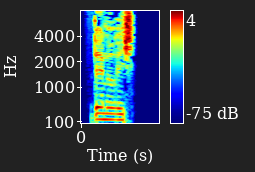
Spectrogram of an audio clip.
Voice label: "dämmerig", German; adjectives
